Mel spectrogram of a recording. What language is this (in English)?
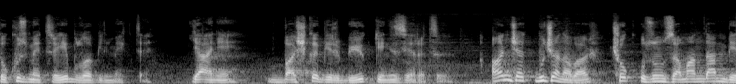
Turkish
